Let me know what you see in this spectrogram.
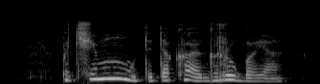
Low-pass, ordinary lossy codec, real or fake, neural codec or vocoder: none; none; fake; codec, 16 kHz, 16 kbps, FunCodec, trained on LibriTTS, 50 frames a second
